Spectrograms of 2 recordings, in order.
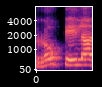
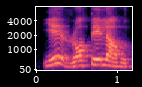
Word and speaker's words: रौतेला: उर्वशी रौतेला, आपका मैं आपको सूचित करता हूँ, वह खुद को उर्वशी रौतेला कहते हैं बुलाया गया, लेकिन उसका आखिरी नाम यह राउटेला नहीं है। रौतेला है .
